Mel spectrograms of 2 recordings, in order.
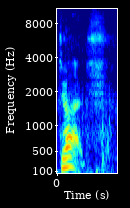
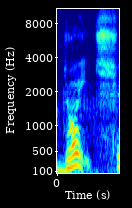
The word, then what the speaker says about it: Deutsch: It's actually sounds like you're saying like Dutch. It's Deutsch actually because people a long time ago misunderstood it as do Dutch and it was actually they're trying to pronounce it as Deutsch, which is German.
